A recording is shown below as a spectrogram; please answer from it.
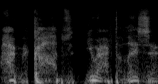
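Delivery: soft, unvoiced whisper. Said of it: "he's whispering".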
